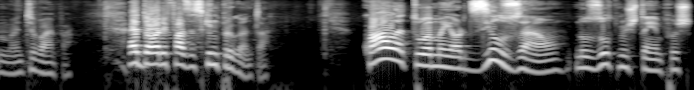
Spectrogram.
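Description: In a Madeiran accent, the voice makes very wide pitch swings and big swings in loudness, with long, frequent pauses, on a very clean recording with a silent background. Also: man. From Madeira, Portugal. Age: 20s. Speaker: streamer and podcast host. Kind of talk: casual live-stream chat. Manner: animated.

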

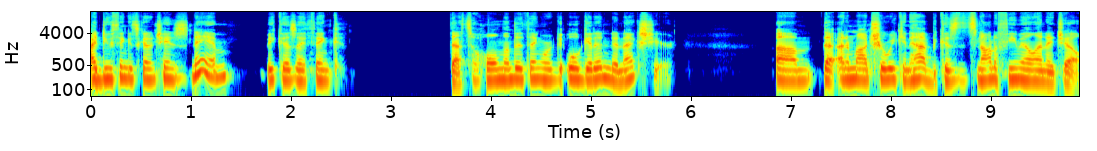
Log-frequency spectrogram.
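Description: A woman talks at a fairly quick pace at a medium pitch, with fairly even intonation. Long pauses come often, and the recording is very clean with a silent background. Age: 30s. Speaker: podcast co-host. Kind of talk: casual chat.

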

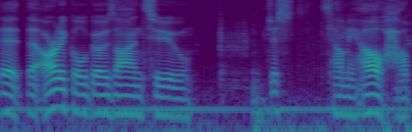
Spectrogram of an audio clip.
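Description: This voice carries vocal fry and an American accent. Its pitch varies in an ordinary way. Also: man. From New York (upstate). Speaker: podcast host. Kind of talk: casual chat.

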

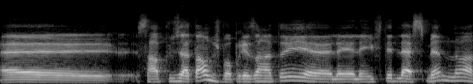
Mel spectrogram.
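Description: A man with a plain, everyday voice and a medium pitch speaks with ordinary pitch variation on a very clean recording with a silent background. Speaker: podcast host. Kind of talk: casual chat.

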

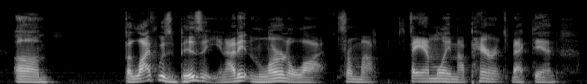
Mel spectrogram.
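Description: A medium-pitched man in a Southern US accent, energetic in tone, at a moderate pace with ordinary pitch variation, on a very clean recording with a silent background. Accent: Southern US (Georgia). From US South, Georgia (Coweta County). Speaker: youth nonprofit founder. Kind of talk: interview.

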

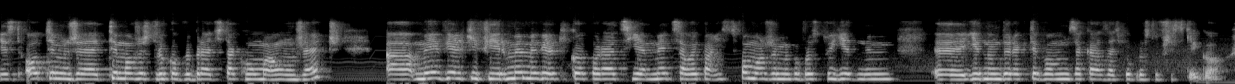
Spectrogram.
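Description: A woman talks in a high pitch with monotone, flat intonation. Her loudness stays very even against noticeable background noise. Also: moderate pace. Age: 20s. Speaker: climate activist. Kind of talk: interview.

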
